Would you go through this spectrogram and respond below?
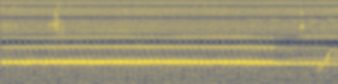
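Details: A banded rubber frog in Namibia's Erindi Game Reserve, early wet season after heavy rain, gives a steady, rapidly pulsed two-second trill to attract a mate; bubbling kassinas call distantly.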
